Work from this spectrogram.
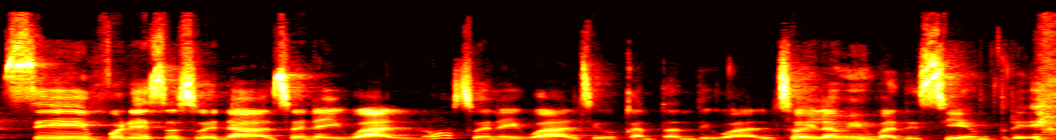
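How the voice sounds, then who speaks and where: Over noticeable background noise, a woman speaks at a medium pitch and moderate pace, with lively intonation and hardly any pauses. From Bolivia, Tarija (Chaco region). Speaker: singer-songwriter. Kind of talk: interview conversation.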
